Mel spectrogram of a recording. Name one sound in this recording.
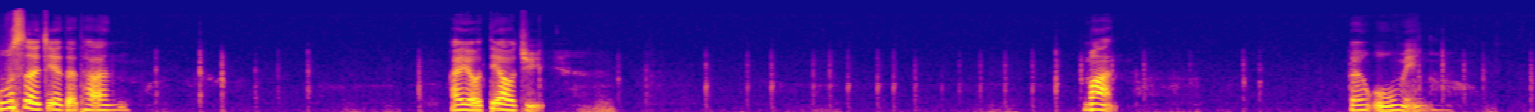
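An elderly man speaks calmly through a headset microphone, in short bursts with pauses.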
